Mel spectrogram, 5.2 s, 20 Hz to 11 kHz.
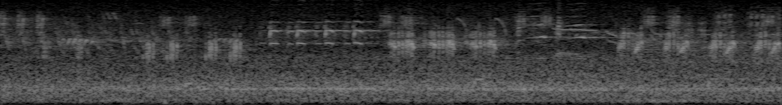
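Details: Sedge warbler singing by the Kyjovka stream near Lanžhot, 15 May 2016: a fairly distant, fast chattering song of repeated churring and scratchy notes with short whistled trills, over steady background hiss.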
